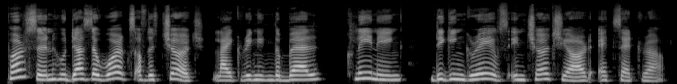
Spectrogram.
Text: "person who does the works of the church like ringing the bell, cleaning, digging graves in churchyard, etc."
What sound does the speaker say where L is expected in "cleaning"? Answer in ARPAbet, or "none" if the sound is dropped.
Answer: L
